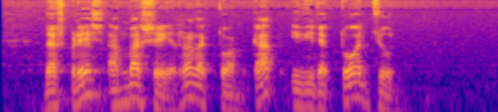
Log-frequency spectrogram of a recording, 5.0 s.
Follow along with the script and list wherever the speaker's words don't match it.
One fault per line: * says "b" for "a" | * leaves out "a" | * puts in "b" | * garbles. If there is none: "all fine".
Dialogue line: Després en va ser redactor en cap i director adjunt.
all fine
